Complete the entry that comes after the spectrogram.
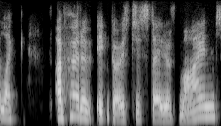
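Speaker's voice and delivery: ordinary delivery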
